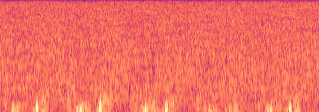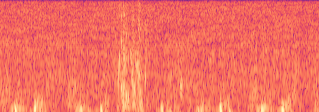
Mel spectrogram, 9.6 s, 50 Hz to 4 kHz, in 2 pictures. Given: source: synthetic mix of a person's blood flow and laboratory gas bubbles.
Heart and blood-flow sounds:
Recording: Doppler ultrasound of blood flow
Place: precordium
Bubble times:
6.53-7.00 s: bubbles
7.39-7.55 s: bubbles
From the record:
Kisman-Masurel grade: 223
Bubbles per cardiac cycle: several, 3 to 8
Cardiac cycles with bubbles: 10 to 50%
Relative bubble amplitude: loud (0.450 to 0.775)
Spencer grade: 2 (many but less than half of the cardiac periods contain bubble signals, singularly or in groups)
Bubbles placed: anywhere in the cardiac cycle

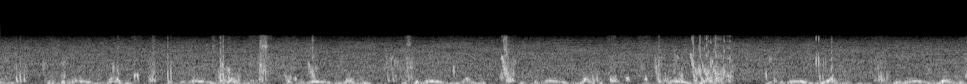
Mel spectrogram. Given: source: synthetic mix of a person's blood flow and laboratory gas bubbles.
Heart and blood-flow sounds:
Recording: Doppler ultrasound of blood flow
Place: precordium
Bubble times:
0.12-0.29 s: bubbles
0.42-0.69 s: bubbles
1.09-1.24 s: bubbles
1.30-1.42 s: bubbles
1.48-1.58 s: bubbles
1.64-1.76 s: bubbles
2.10-2.43 s: bubbles
2.48-2.73 s: bubbles
2.82-2.99 s: bubbles
3.06-3.21 s: bubbles
3.44-3.51 s: bubbles
3.84-4.17 s: bubbles
4.50-4.58 s: bubbles
4.97-5.18 s: bubbles
5.88-6.02 s: bubbles
6.06-6.34 s: bubbles
6.38-7.36 s: bubbles
7.63-7.79 s: bubbles
8.13-8.37 s: bubbles
8.73-8.91 s: bubbles
9.43-9.47 s: bubbles
9.64-9.68 s: bubbles
From the record:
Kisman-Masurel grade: 243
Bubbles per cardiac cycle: several, 3 to 8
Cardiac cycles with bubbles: 100%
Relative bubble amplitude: loud (0.450 to 0.775)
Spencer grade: 3 (all of the cardiac periods contain showers or single bubble signals, but not dominating or overriding the cardiac motion signals)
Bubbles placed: anywhere in the cardiac cycle

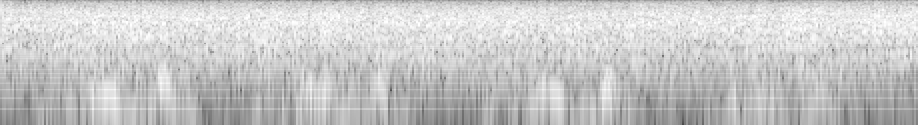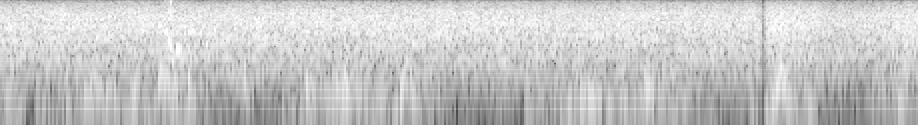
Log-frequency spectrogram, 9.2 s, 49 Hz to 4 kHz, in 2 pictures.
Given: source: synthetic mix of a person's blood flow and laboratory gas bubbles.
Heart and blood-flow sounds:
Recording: Doppler ultrasound of blood flow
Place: precordium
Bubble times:
5.38-5.69 s: bubbles
5.74-5.89 s: bubbles
6.01-6.36 s: bubbles
From the record:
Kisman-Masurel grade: 212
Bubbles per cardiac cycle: several, 3 to 8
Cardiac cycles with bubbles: 1 to 10%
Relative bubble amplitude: moderate (0.250 to 0.450)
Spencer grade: 1 (occasional bubble signal discernible with the cardiac motion signal, with majority of cardiac periods free of bubbles)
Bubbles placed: anywhere in the cardiac cycle

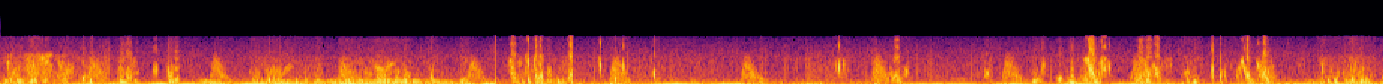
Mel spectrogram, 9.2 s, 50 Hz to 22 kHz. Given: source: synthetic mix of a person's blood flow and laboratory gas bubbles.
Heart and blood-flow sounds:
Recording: Doppler ultrasound of blood flow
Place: subclavian vein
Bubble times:
0.00-0.50 s: bubbles
0.53-0.61 s: bubbles
0.78-0.94 s: bubbles
1.02-1.21 s: bubbles
1.66-2.16 s: bubbles
2.25-2.75 s: bubbles
2.84-2.92 s: bubbles
3.06-3.15 s: bubbles
3.39-3.82 s: bubbles
3.97-4.04 s: bubbles
4.07-4.20 s: bubbles
4.33-4.41 s: bubbles
5.04-5.11 s: bubbles
5.55-5.67 s: bubbles
5.92-6.07 s: bubbles
6.55-6.61 s: bubbles
6.86-6.97 s: bubbles
7.03-7.42 s: bubbles
7.55-7.83 s: bubbles
7.87-8.01 s: bubbles
8.04-8.50 s: bubbles
8.77-9.17 s: bubbles
From the record:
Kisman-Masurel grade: 243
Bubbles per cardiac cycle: several, 3 to 8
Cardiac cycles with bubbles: 100%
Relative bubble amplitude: loud (0.450 to 0.775)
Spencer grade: 3 (all of the cardiac periods contain showers or single bubble signals, but not dominating or overriding the cardiac motion signals)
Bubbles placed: anywhere in the cardiac cycle

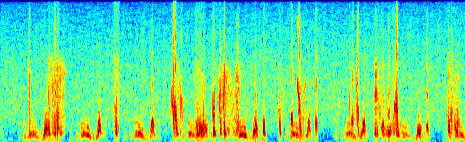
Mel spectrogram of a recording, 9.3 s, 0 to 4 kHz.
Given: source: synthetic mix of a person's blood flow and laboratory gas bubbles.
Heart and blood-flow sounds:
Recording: Doppler ultrasound of blood flow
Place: precordium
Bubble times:
0.55-0.66 s: bubbles
0.93-1.29 s: bubbles
2.25-2.38 s: bubbles
3.38-3.67 s: bubbles
3.88-4.12 s: bubbles
4.21-4.81 s: bubbles
5.24-5.33 s: bubbles
5.55-5.64 s: bubbles
5.79-5.87 s: bubbles
5.91-6.12 s: bubbles
6.29-6.35 s: bubbles
6.96-7.20 s: bubbles
7.46-8.01 s: bubbles
8.51-8.59 s: bubbles
8.93-9.21 s: bubbles
From the record:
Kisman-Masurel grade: 243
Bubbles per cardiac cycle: several, 3 to 8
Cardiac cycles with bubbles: 100%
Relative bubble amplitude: loud (0.450 to 0.775)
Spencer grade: 3 (all of the cardiac periods contain showers or single bubble signals, but not dominating or overriding the cardiac motion signals)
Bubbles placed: only in the low amplitude regions of the cardiac cycle

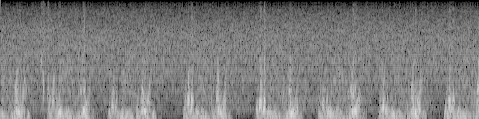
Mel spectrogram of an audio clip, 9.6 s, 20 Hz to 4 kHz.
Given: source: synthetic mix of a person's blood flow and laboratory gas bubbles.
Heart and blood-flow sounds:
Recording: Doppler ultrasound of blood flow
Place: precordium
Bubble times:
0.80-0.89 s: bubbles
0.93-0.97 s: bubbles
From the record:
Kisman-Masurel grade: 112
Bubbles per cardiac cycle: 1 to 2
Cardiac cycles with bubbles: 1 to 10%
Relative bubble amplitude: moderate (0.250 to 0.450)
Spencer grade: 1 (occasional bubble signal discernible with the cardiac motion signal, with majority of cardiac periods free of bubbles)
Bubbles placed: anywhere in the cardiac cycle

